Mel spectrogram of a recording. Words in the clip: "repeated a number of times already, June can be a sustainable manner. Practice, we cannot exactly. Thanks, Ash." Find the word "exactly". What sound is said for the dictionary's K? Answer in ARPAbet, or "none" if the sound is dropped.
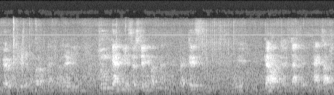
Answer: none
